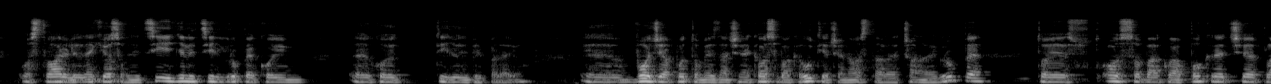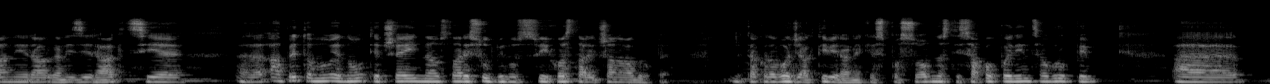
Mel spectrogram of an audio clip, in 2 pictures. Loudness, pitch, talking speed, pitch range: -32 LUFS, 115 Hz, 125 wpm, 105-130 Hz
